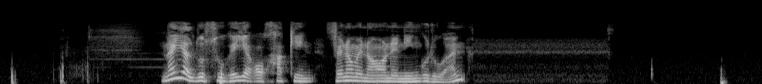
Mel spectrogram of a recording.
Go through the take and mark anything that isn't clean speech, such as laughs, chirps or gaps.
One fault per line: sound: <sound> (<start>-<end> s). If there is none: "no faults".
no faults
